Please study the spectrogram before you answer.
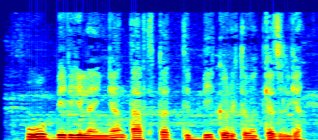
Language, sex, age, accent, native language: Uzbek, male, 18-24, Farg'ona, Uzbek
